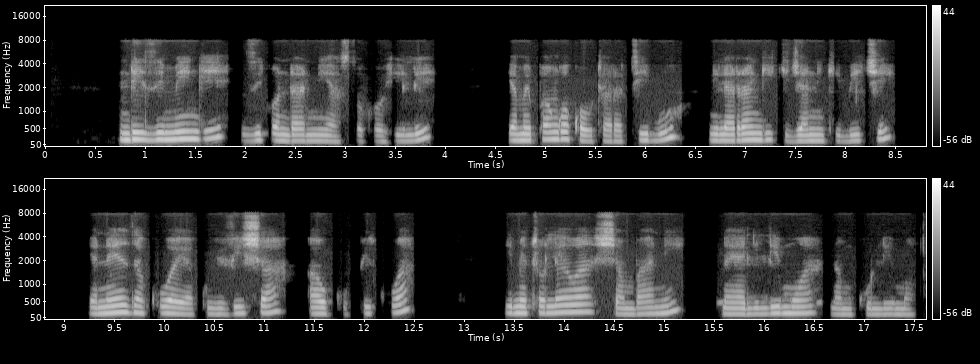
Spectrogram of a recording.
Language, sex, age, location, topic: Swahili, female, 18-24, Kisumu, agriculture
